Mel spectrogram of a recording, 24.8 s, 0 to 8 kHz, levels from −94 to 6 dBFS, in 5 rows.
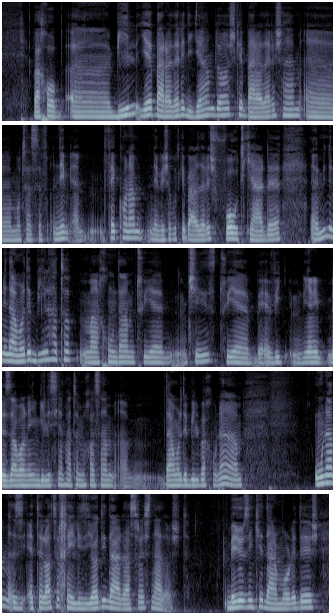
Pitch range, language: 120-150 Hz, Persian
